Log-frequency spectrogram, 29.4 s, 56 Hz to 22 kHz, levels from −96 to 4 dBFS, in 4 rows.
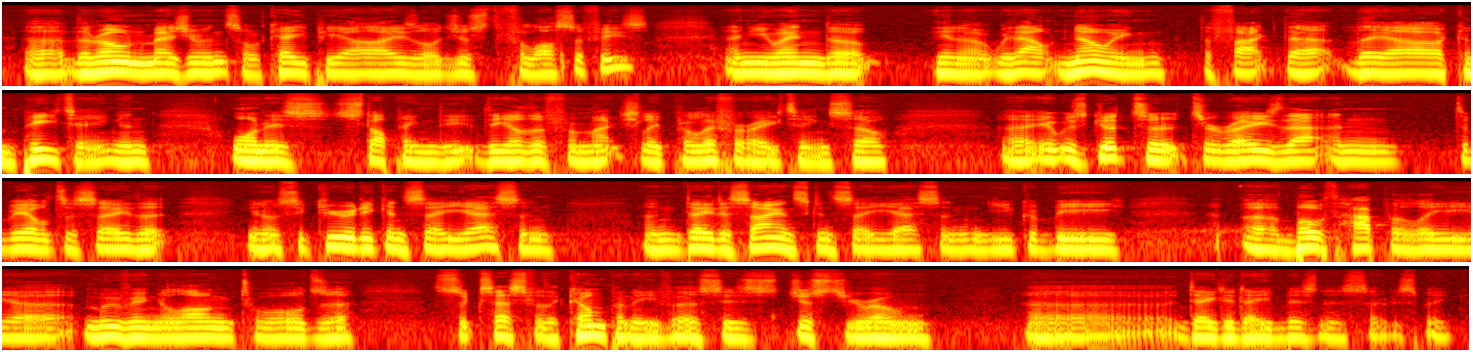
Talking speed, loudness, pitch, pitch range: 180 wpm, -19 LUFS, 145 Hz, 140-150 Hz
